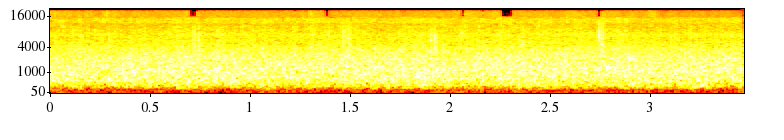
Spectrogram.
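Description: Flowing water runs in a steady, even hiss in The Vanishing of Ethan Carter, a constant stream-like wash with no change in level and no voices.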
